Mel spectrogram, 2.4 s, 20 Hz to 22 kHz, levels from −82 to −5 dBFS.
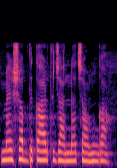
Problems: none marked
